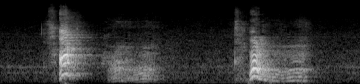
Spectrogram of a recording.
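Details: Barking dog used to scare cats: two loud barks about two seconds apart, each followed by a softer, rougher tail.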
